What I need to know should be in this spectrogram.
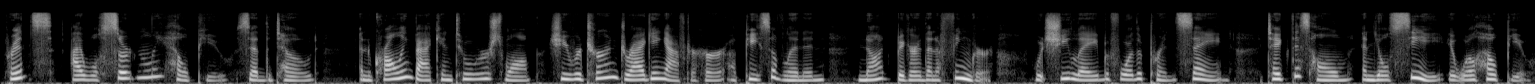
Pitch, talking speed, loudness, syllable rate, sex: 225 Hz, 180 wpm, -18 LUFS, 4.6 syllables/s, female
